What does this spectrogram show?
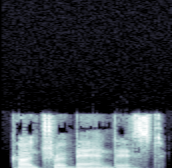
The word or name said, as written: contrabandist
